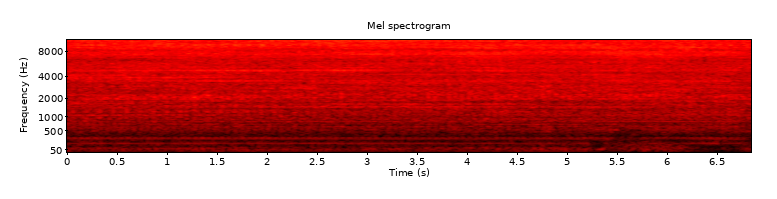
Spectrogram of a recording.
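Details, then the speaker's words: 2017 Mazda CX-9 idling, recorded with the hood open during an inspection: smooth, even, steady low hum with no knocks, ticks or misses, no fumes or exhaust leaks; normal, healthy idle. "engine sounds smooth there are no fumes or gas going uh coming up anywhere so that's good"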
